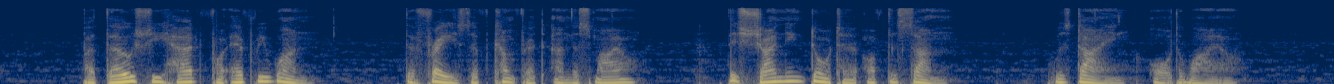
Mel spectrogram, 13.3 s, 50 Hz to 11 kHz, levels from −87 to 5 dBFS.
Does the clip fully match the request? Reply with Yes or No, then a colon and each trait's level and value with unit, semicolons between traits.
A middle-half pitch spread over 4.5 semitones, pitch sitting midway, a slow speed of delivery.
No: average, 5.2 semitones; low, 120 Hz; slow, 110 wpm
